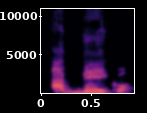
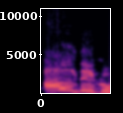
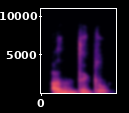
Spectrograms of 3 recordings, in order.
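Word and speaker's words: الدِّيكُ: বলেন দিকুন কি হবেন আদ্দিকু আলদিকু বলা যাবে না লামটা উচ্চারণ হবে না কি হবে আদ্দিকু রাইট জাহাবুন কি হবে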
